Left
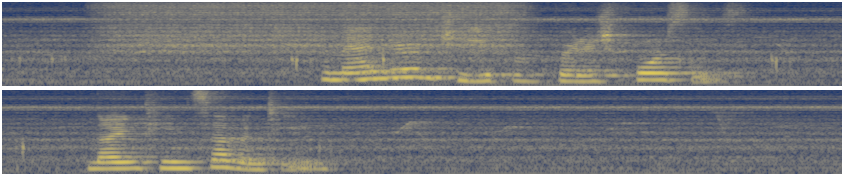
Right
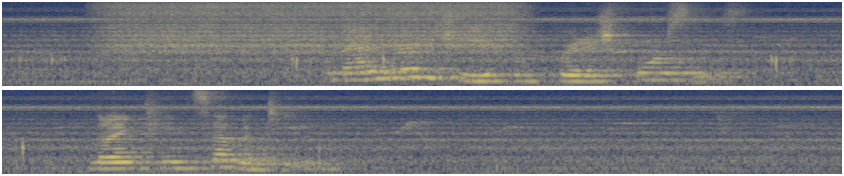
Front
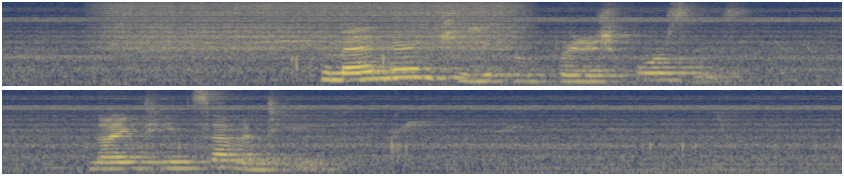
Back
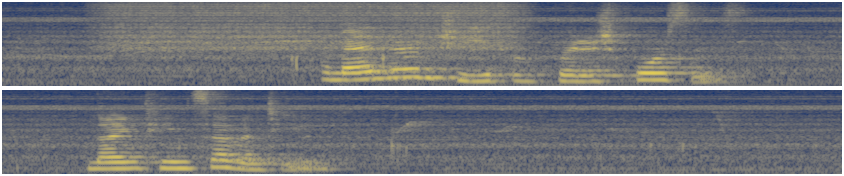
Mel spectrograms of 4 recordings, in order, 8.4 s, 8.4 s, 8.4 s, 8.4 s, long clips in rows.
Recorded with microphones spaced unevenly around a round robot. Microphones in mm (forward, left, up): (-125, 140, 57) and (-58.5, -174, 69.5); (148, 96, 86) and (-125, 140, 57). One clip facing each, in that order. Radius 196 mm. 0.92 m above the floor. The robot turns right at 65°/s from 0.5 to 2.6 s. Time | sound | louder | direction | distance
1.6 | a woman speaking | left 5 dB, front 1 dB | 65° left | 1.2 m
